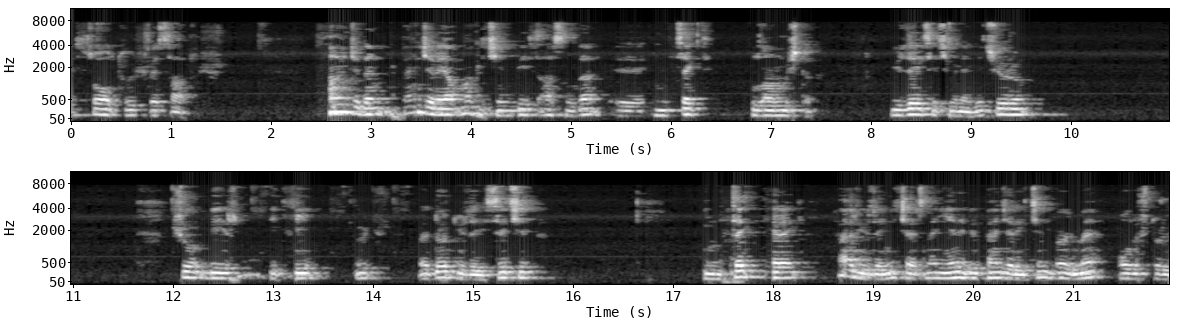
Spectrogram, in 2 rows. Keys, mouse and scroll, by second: 1.9 middle click, 3.4 shift+middle click, 4.3 scroll down 1, 6.3 middle click, 8.7 click, 12.0 click, 12.8 shift+click, 13.6 shift+click, 14.2 shift+click.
